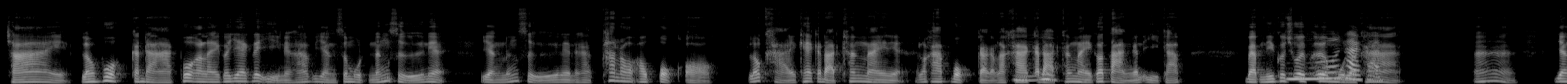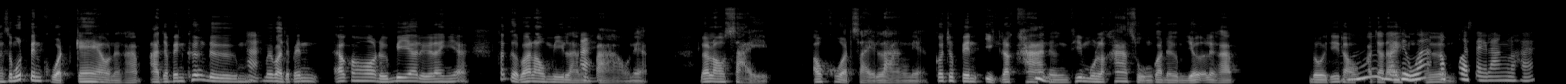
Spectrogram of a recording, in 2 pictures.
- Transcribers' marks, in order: none
- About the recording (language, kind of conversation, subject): Thai, podcast, คุณมีวิธีลดขยะในชีวิตประจำวันยังไงบ้าง?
